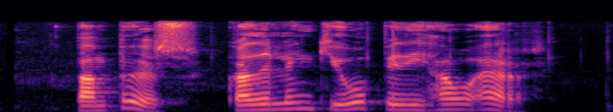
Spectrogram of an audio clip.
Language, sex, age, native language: Icelandic, male, 30-39, Icelandic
